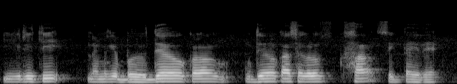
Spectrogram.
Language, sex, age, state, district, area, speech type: Kannada, male, 18-30, Karnataka, Chamarajanagar, rural, spontaneous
